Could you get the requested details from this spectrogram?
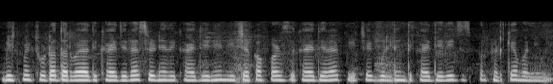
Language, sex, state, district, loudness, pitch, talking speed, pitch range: Hindi, female, Rajasthan, Nagaur, -17 LUFS, 200 Hz, 345 wpm, 195-205 Hz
